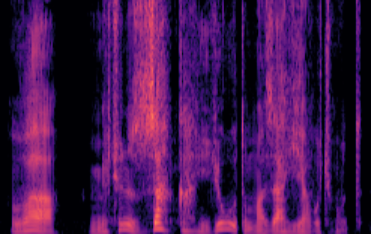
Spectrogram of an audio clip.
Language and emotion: Kashmiri, surprised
